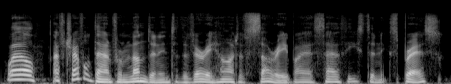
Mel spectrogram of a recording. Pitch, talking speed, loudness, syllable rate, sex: 125 Hz, 225 wpm, -19 LUFS, 6.2 syllables/s, male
